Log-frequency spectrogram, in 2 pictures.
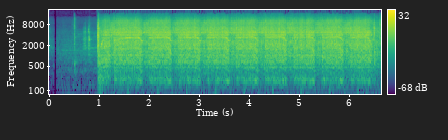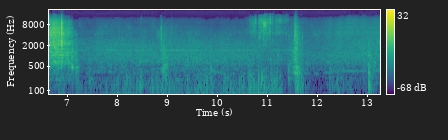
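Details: Ford with 146,000 miles, likely low on fuel, ripped vacuum line, cranking sounded odd to owner: six seconds of steady, even cranking chuffs; compression test later showed cylinder 1 at 180 psi, another at about 100.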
